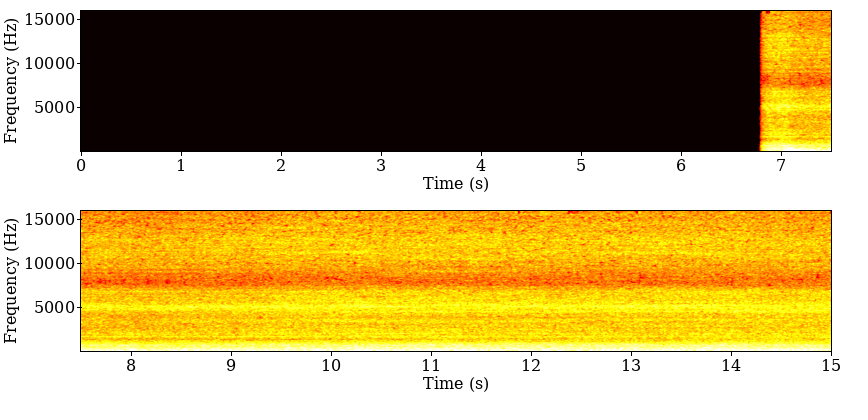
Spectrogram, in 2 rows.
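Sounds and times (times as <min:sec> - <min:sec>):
engine running: 0:06.9 - 0:15.0.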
